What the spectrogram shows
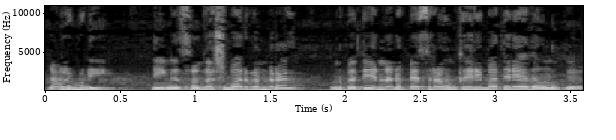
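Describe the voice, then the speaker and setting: A woman's voice: high voice, animated, very fast, a loud crowd. A woman voicing a scheming village girl in a cartoon comedy, who talks sweetly to others and mutters her schemes aside. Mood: gossiping. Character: scheming village girl Nettavalli, sly troublemaker.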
